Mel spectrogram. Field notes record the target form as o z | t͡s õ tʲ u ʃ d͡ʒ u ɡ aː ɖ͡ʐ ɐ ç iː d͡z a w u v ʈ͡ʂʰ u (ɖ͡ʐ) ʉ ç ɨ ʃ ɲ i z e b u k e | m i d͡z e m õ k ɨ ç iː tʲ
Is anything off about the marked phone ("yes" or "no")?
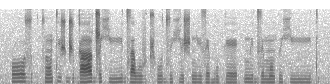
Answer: yes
